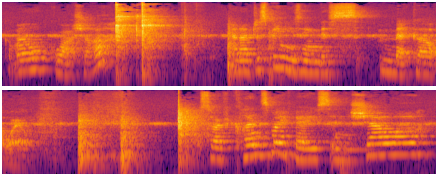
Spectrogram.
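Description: This beauty vlogger's voice sits on the high side and sounds congested from blocked sinuses, moving a little slowly with long pauses. Her rambling, self-deprecating skincare chat is captured from a distance in an echoey bathroom amid heavy background noise.

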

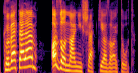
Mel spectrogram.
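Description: Woman doing a pompous cop guy yelling orders, loud and way higher than her normal voice. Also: very animated, clear, resonant tone, dry recording, clean studio sound. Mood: furious shouting. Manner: shouting commands. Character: blustering, pompous male police sergeant.

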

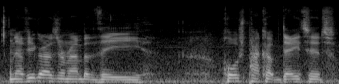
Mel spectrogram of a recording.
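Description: This let's-play commentary comes from a young gaming host whose cold leaves him congested. He talks casually at a moderate pace and medium pitch, thinking out loud over a noisy background.

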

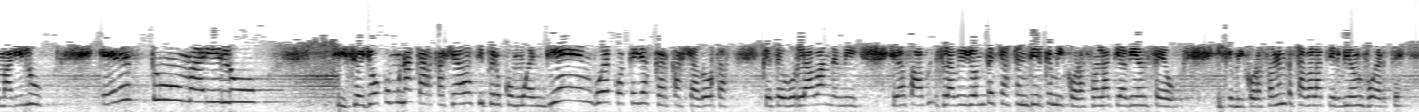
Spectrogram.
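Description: A woman calling in to a radio show, telling a personal ghost story in a rambling, emotional way. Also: high voice. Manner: rambling, emotional storytelling with regional rural speech. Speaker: caller. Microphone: telephone. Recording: phone call over lo-fi radio with noise.

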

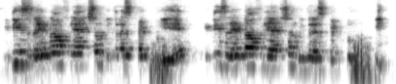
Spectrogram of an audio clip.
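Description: A chemistry teacher with an Indian accent teaches a live online class from a classroom blackboard, his voice extremely high-pitched at a moderate pace amid background noise. He repeats himself and prompts listeners to finish his sentences, picked up by a distant camera mic in an echoey room.

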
